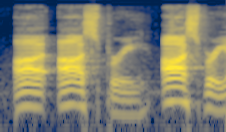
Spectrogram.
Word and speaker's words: Ospreay: Ospreay. Maybe if I like look that up and then his last name Ospreay pronunciation. There we go. Hold on. Ospreay.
